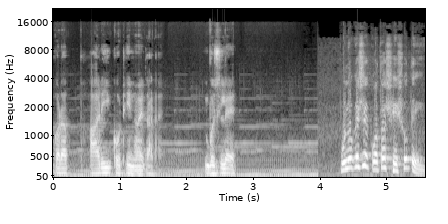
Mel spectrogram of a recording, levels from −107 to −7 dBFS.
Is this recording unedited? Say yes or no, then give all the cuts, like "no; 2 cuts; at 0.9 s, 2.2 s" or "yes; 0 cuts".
no; 1 cut; at 4.0 s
